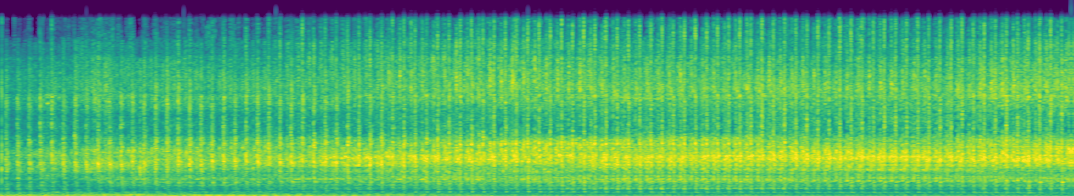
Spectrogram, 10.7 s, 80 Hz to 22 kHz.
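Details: 1994 Chrysler LHS engine at a steady idle with a sharp, regular metallic knock riding over the engine note; internal knock of unknown cause.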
